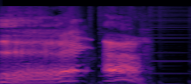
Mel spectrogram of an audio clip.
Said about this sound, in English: I needed to clear my throat.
